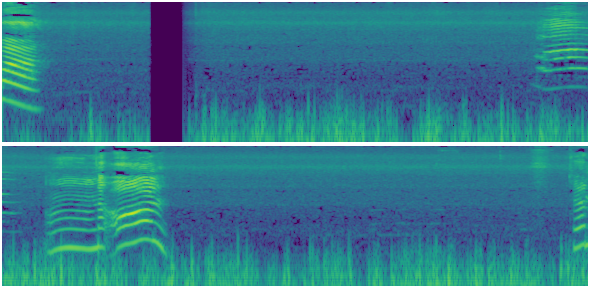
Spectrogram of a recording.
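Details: Domestic cat giving three to four bending, rising-falling meows, two of them run close together in quick succession, over steady low rumbling noise.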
